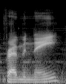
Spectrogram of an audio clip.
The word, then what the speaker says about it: Freminet: And I also just realized in the past few days that Freminet's name is actually called Freminet, not Freminet. So moving forward, I'm gonna call it with the correct pronunciation, which is Freminet, because I don't speak French.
